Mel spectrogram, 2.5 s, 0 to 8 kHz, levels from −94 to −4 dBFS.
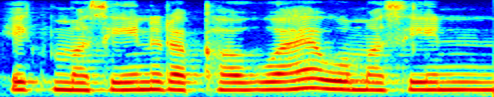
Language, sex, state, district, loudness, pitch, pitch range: Hindi, female, Bihar, West Champaran, -12 LUFS, 235 Hz, 230-240 Hz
